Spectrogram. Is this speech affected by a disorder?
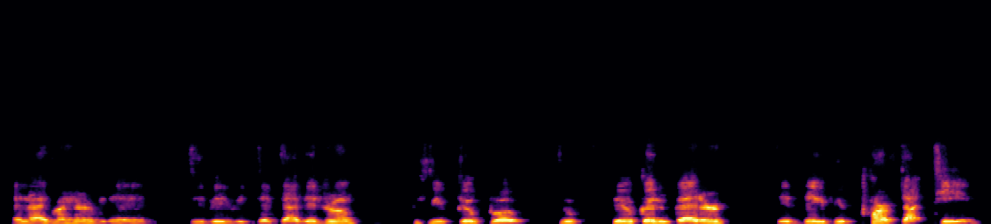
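Yes: Down syndrome.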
